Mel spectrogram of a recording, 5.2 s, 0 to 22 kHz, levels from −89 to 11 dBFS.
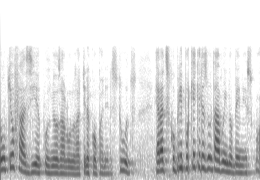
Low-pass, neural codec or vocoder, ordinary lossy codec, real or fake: none; codec, 16 kHz, 2 kbps, FunCodec, trained on Chinese and English, 25 frames a second; none; fake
